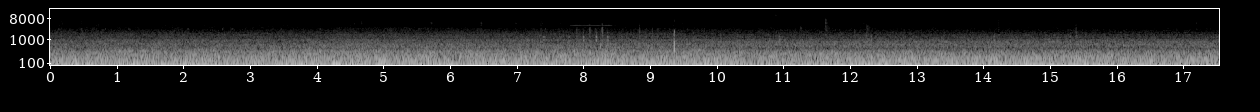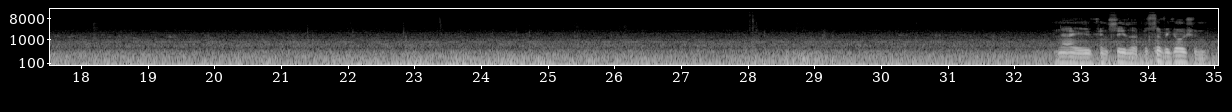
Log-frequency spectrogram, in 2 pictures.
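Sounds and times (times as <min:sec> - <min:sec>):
train car rumble: 0:00.0 - 0:35.0
faint whine: 0:07.3 - 0:10.4, 0:27.0 - 0:35.0.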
